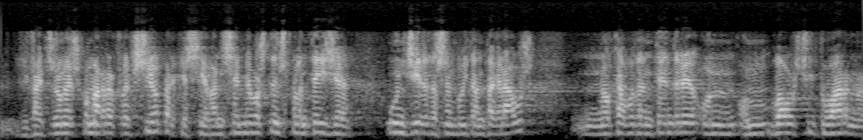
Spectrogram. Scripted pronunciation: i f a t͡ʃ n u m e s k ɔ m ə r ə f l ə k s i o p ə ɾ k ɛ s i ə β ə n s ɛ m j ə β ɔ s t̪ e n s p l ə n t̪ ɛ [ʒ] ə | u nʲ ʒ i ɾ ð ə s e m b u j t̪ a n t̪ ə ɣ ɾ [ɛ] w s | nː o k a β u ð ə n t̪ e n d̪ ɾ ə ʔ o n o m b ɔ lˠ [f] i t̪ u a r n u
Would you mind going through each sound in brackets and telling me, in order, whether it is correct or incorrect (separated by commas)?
correct, incorrect, incorrect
